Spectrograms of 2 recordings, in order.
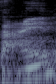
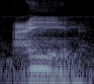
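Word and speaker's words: عين: The same thing happens with ayn, except it happens down here in the throat. So you've got to lift your throat up and back a bit. Ah, ah, ah, ayn.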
